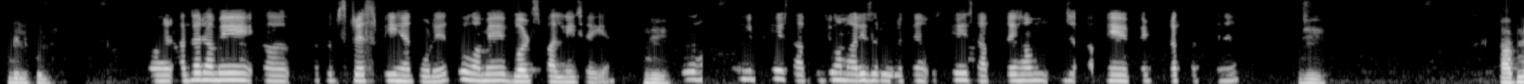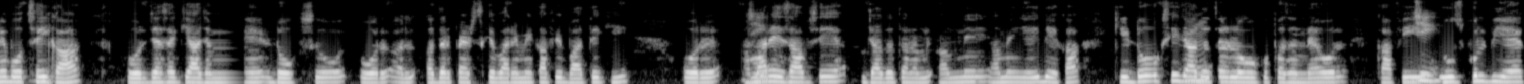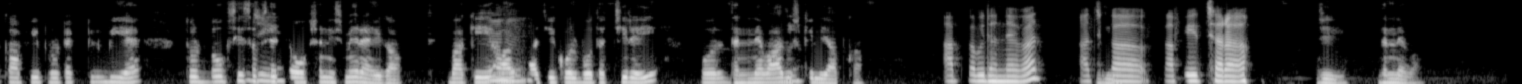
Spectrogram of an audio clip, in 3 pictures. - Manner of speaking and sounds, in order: static; distorted speech; other background noise; in English: "स्ट्रेस फ्री"; in English: "बर्ड्स"; in English: "नीड्स"; in English: "पेट्स"; in English: "डॉग्स"; in English: "अदर पेट्स"; in English: "डॉग्स"; in English: "यूज़फुल"; tapping; in English: "प्रोटेक्टिव"; in English: "डॉग्स"; in English: "ऑप्शन"
- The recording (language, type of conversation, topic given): Hindi, unstructured, कौन सा जानवर सबसे अच्छा पालतू माना जाता है?
- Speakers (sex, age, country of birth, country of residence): female, 30-34, India, India; male, 20-24, India, India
